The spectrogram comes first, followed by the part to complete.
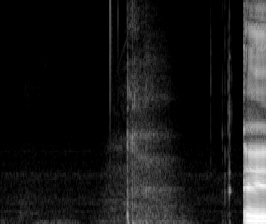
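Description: A pause in a man's talk into a close microphone: near silence, broken about halfway by a faint click and breath, then his voice comes back near the end.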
